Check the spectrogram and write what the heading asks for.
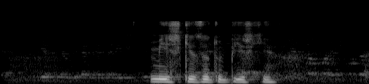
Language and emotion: Russian, neutral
